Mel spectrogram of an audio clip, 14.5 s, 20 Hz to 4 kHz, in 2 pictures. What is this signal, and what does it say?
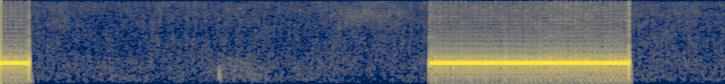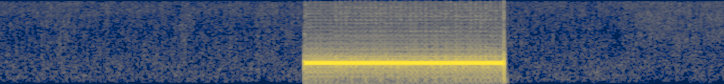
Ringback tone (North America), 440 + 480 Hz.
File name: rg-1600-unknown- - - .27117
